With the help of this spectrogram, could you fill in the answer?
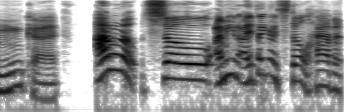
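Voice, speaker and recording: A man's raised, projected voice sounds bright, sharp and animated, with very wide pitch swings in a very clean recording with a silent background. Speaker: streamer. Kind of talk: casual chat.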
